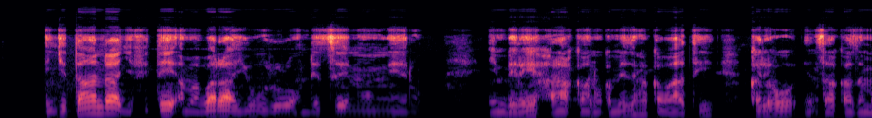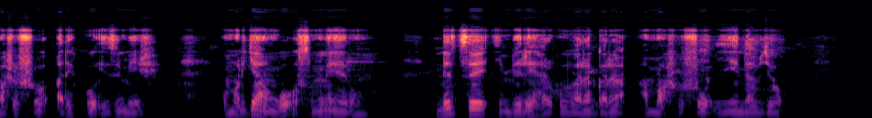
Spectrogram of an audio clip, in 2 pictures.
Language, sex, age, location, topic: Kinyarwanda, female, 18-24, Huye, health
